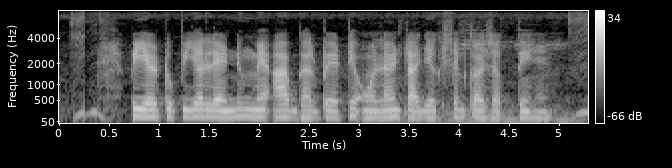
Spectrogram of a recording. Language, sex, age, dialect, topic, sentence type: Hindi, female, 25-30, Kanauji Braj Bhasha, banking, statement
